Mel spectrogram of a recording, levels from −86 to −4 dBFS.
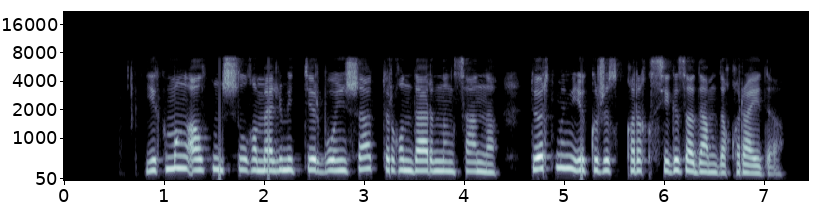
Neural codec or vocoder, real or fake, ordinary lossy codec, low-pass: none; real; none; 7.2 kHz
